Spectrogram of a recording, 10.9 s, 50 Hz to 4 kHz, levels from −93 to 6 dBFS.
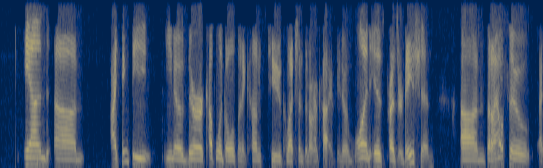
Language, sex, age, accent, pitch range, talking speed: English, male, 30-49, American, 125-150 Hz, 165 wpm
